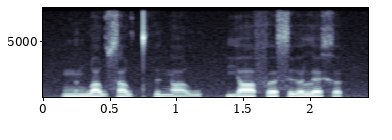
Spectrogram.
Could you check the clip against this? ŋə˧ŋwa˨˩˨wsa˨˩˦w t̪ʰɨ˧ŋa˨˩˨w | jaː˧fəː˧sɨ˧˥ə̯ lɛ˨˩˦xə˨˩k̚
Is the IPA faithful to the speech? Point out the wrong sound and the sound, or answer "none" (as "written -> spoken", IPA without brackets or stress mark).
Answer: none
